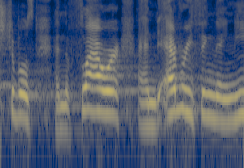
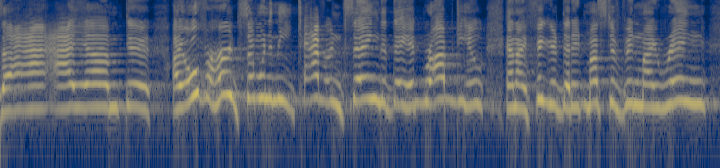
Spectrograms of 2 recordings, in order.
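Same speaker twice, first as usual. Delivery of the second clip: high, stumbling nervous excuse; a caught liar scrambling for words; flustered stammer; 8 semitones higher than usual. Acted. Leather worker caught in his lie, high nervous stammer.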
